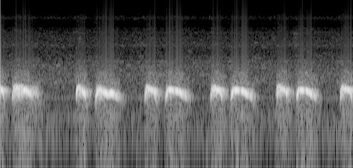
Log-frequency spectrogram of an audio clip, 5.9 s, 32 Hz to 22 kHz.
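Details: Spotted dove singing actively: mellow paired coos, each falling slightly at the end, repeated about once every 1.2 seconds. Five full phrases and the start of a sixth are heard over a quiet, still background.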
